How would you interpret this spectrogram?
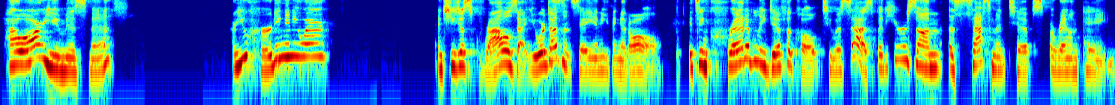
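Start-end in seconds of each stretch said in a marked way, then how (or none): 0.1-4.4 gentle, kindly, calm, soothing voice. Speaker shows how to question someone who won't say what's wrong, calm, soothing voice. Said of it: "in your good, calm, soothing voice".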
